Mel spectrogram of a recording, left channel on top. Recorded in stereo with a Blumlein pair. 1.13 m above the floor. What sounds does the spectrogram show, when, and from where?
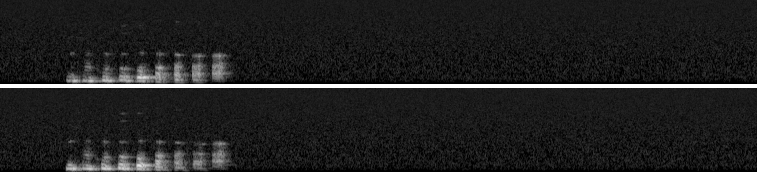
0.7 s laughter: 55° right, 1.7 m; by 2.3 s 75° left, 1.0 m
